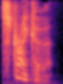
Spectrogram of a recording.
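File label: "striker", British English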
